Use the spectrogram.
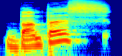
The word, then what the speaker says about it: Bumpass: Virginia are you uh Bumpus yeah spelled Bumpass yeah Bumpass what like sister city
